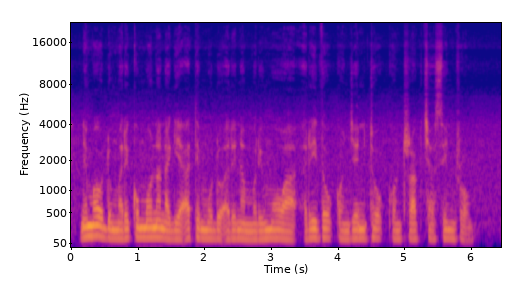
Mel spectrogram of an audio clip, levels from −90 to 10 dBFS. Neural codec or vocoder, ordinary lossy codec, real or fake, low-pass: none; none; real; none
